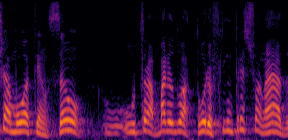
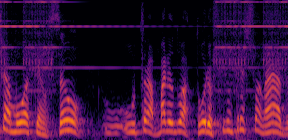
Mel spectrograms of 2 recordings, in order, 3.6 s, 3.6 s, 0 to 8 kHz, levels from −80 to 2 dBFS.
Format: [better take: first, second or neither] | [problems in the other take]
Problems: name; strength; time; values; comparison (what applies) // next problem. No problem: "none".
first | background sound (Telephone); 12 dB below the speech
